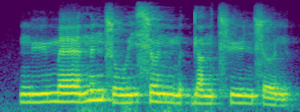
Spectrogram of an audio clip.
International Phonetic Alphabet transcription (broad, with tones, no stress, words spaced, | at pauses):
ŋyː˨˧mɛː˧ n̪ɪ˥ŋsuː˨˧j sɵ˧nmɪ˨k̚ jɐ˨ŋt͡sʰyː˨nsɵ˨˩n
